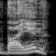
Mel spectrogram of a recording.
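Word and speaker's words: buying: bulk की बजाय आम बाइन बाइन अब देखिए बान मैं जी साइलेंट कर दिया बान का जी बोल लो आई एनजी वाले जितने भी वर्ड होते जी बोलो तो भी ठीक है साइलेंट कर दो तो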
